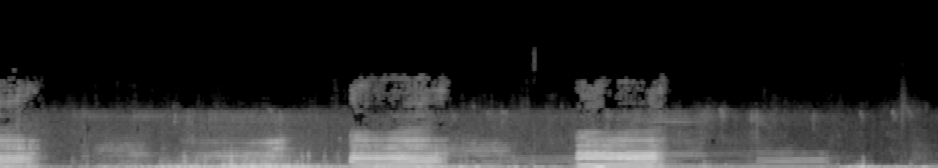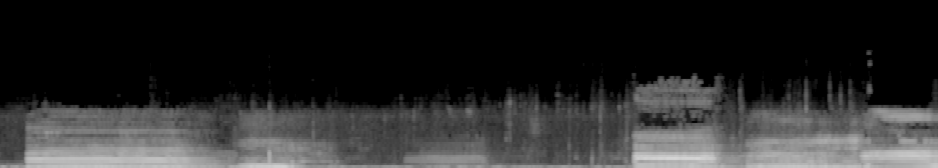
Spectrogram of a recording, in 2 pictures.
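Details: A herd of cows on the road calling to one another, with several overlapping moos of varied length and pitch spread across the stretch, some loud and drawn out, others brief, over a low rumbling background.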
